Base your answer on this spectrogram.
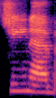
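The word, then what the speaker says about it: Jeana: My name is spelled funny anyway because it's Gina, but it's J-E-A-N-A. And so he's had it spelled J-E-A-N-N-A.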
